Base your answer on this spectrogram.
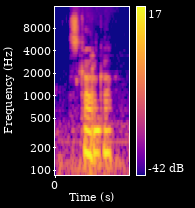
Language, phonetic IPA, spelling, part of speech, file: Polish, [ˈskarɡa], skarga, noun, LL-Q809 (pol)-skarga.wav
